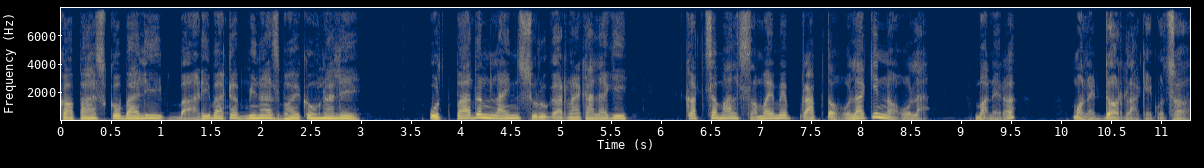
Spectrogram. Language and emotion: Nepali, fearful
